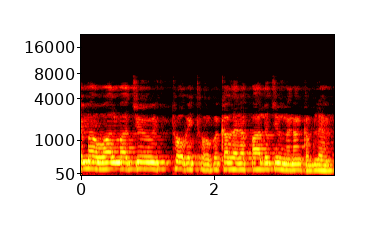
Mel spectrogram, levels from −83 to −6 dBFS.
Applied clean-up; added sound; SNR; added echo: none; none; none; reverberation time 1.3 s.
